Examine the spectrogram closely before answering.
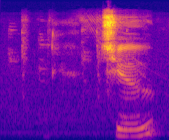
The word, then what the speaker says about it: two: a um numeral 1 two que tem a mesma pronúncia da preposição tio e da palavra tio também é a mesma pronúncia apenas da escrita que é diferente então nós pronunciamos a onu o numeral tio tocando a pontinha da língua no céu da boca call u u nós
